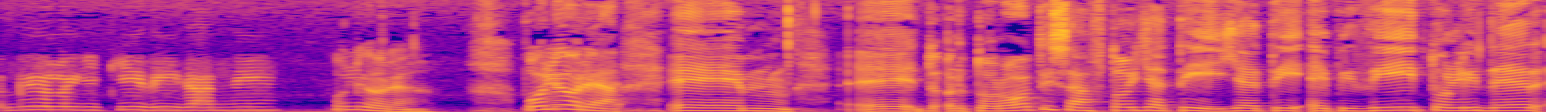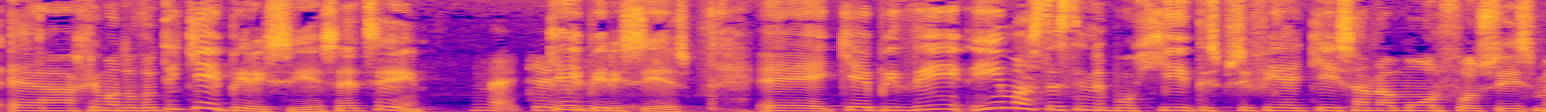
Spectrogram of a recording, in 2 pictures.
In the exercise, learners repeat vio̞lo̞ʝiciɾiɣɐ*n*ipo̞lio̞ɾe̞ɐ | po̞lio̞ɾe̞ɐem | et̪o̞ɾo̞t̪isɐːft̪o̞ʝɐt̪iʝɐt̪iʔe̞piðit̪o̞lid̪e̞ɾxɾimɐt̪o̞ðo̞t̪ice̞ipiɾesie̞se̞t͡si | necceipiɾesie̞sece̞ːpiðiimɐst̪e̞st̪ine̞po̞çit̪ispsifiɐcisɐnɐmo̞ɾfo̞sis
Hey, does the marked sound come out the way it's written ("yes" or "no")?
yes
